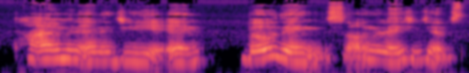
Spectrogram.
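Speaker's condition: Cerebral palsy; diagnosed at 11 months, full-time motorized wheelchair user, never able to walk independently; age 29; voice may go down sometimes, slower to take breaths, limited lung capacity, energy and effort

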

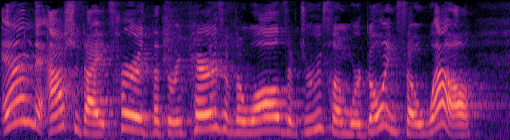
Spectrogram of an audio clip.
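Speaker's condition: No condition

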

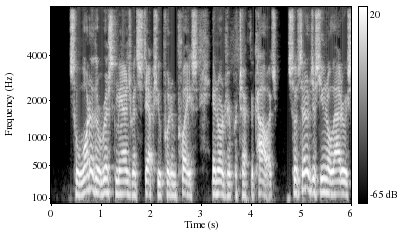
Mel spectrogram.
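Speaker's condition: No condition

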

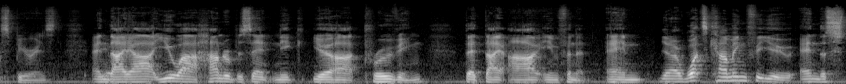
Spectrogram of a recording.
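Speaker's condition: No condition

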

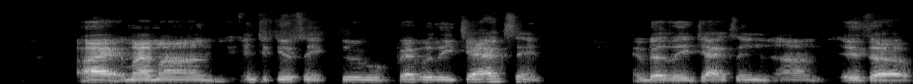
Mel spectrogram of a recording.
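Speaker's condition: Cerebral palsy; from birth

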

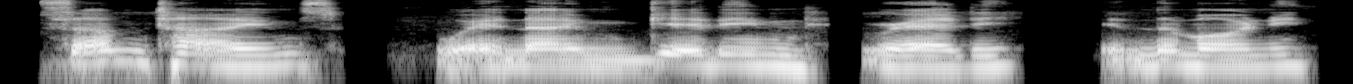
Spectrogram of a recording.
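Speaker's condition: Parkinson's disease, young onset

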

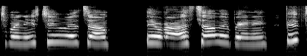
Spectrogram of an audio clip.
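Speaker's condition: ALS; slower progression than expected

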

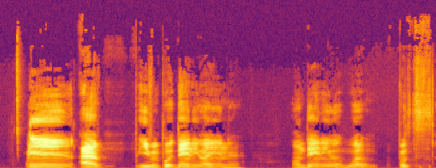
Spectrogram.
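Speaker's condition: Cerebral palsy; wheelchair user

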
